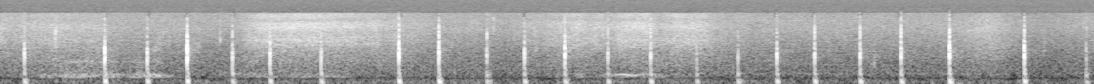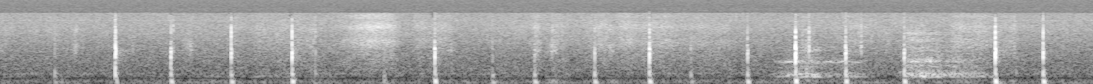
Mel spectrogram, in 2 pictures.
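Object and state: Lemon.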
